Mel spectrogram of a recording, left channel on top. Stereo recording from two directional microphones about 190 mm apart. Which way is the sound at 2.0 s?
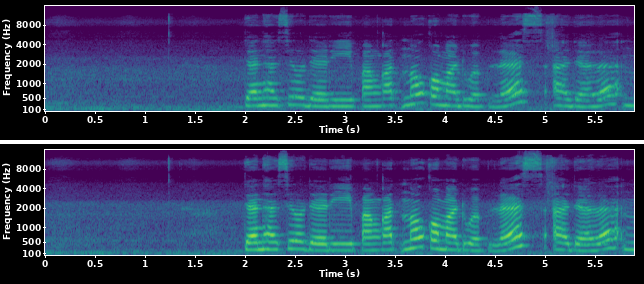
40° right (ahead or behind).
